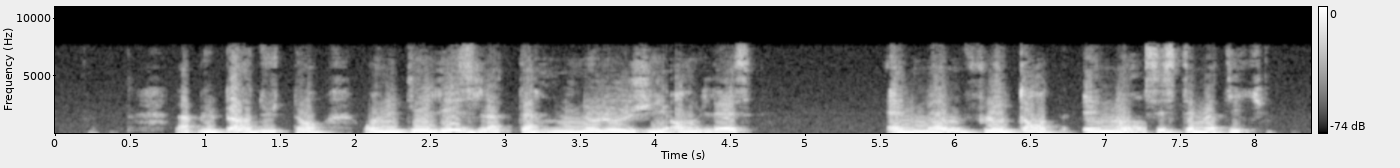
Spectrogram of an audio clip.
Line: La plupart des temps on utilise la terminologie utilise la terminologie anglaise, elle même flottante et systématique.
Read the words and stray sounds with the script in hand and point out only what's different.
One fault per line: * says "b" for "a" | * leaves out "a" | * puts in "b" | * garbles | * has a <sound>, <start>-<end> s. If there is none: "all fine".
* says "du" for "des"
* leaves out "utilise la terminologie"
* puts in "non"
